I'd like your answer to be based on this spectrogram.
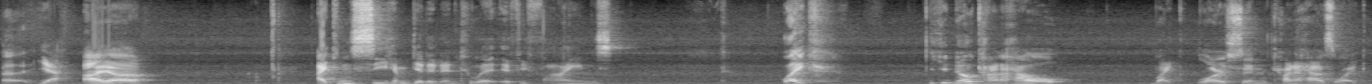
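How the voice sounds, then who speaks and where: A young man co-hosting a casual chat, halting and repeating words, often trailing off quietly. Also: mid-range voice, expressive, a little hiss or hum. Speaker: podcast co-host.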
